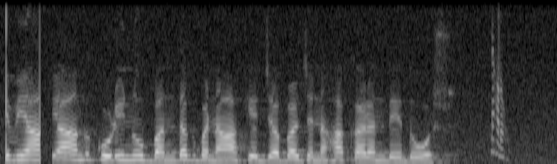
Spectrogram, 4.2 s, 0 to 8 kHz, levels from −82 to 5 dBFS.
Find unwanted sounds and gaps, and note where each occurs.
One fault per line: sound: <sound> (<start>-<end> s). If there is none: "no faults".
sound: chirp (3.7-3.8 s)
